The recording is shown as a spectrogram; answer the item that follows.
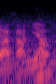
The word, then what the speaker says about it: Hakamiah: le génie, le 18e, 16e génie qui c'est Akamia et chérubin qui rapport avec vous et s'il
